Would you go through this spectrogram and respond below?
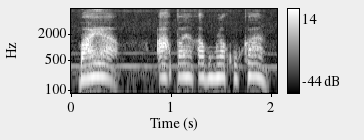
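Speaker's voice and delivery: high-pitched, urgent cry; acted yell of alarm; alarmed shout. A narrator's reading. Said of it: "teriak Agung".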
